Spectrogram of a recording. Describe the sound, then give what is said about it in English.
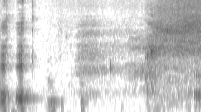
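A drawn-out yawn: a few short voiced sounds, then a long breathy exhale that swells louder toward the end. “I'll try not to yawn so no, much.”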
